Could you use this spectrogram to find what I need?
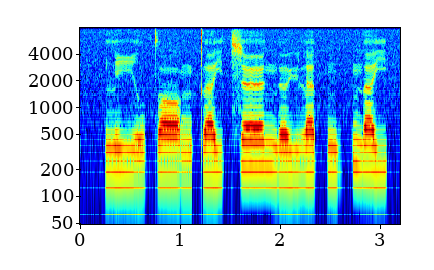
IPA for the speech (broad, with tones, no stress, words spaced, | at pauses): liː˨˩wt̪ɔː˨˩ŋt̪ɐ˨˧j t͡sœː˥n̪ɵ˨ɥlɐ˧t̚ ŋɪ˨˥k̚n̪ɐ˧j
